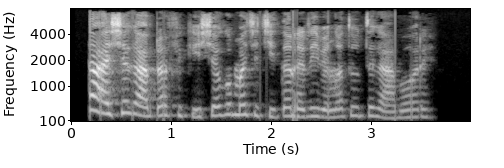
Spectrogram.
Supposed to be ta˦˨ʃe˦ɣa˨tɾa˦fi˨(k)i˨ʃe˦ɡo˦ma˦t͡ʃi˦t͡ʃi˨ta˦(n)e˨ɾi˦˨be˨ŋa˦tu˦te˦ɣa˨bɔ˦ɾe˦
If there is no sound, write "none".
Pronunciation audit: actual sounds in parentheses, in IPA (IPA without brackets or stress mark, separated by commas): k, n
